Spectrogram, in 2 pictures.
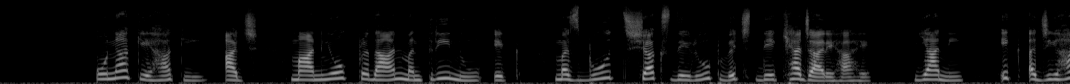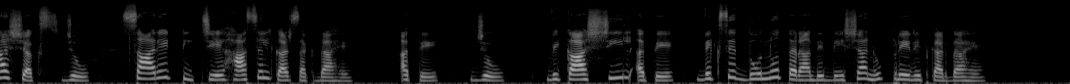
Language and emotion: Punjabi, neutral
